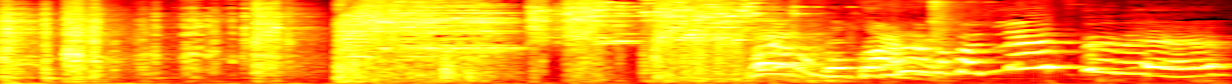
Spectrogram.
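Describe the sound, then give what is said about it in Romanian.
Porcelain plates smashing: a rapid series of loud, sharp crashes and bright shattering with clinking shards, followed by a voice as the breaking dies down. “Când încep, sparg farfurii de zice. Sparg, mă înțeleg? Sparg al dracului.”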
